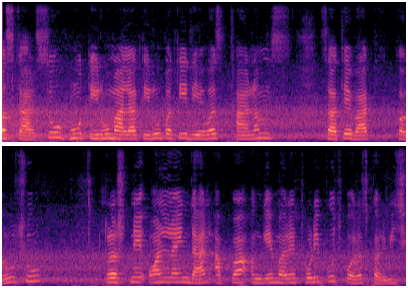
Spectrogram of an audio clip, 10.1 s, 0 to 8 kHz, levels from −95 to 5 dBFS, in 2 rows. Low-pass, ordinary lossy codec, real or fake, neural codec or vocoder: none; none; real; none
